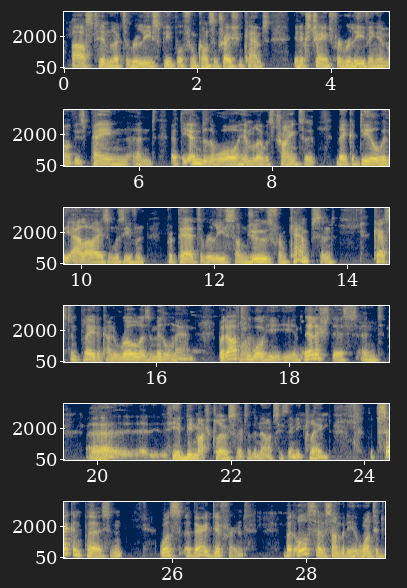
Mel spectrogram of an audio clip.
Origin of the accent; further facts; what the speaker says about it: Netherlands; I was born in December 1951 in the Netherlands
